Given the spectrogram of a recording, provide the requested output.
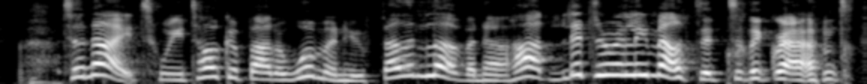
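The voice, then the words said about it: Michael Burke impression, TV presenter voice. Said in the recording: “Is that Michael Burke's accent?”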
